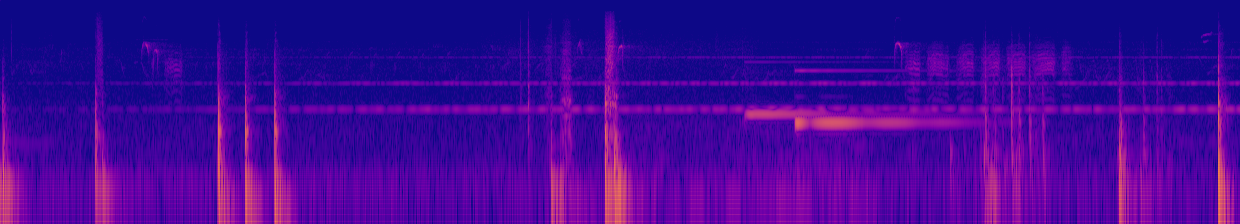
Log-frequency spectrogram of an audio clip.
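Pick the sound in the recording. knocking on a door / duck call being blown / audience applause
knocking on a door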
